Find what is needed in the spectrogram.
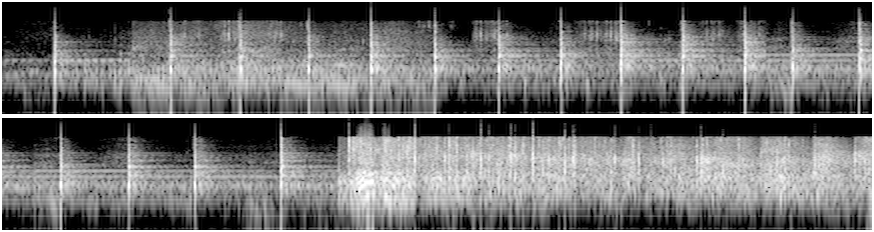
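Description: A steady beat of sharp, percussive strikes about twice a second, with sustained musical tones underneath. About nine seconds in, a crowd breaks into loud applause.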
